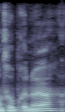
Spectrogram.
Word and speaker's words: Entrepreneur: ein Entrepreneur zu sein. Ich weiß nicht, ob ich das richtig ausgesprochen habe. Das ist ein französisches Wort. – Genau, Entrepreneur, Entrepreneurship kommt aus dem Französischen.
